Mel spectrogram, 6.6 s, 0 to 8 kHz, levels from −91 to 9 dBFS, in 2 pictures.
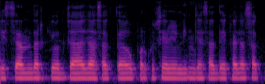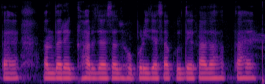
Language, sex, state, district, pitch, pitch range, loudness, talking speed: Hindi, male, Chhattisgarh, Raigarh, 140 Hz, 140-145 Hz, -37 LUFS, 245 wpm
